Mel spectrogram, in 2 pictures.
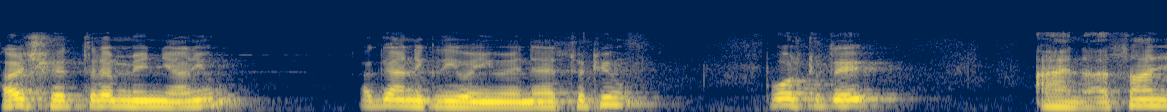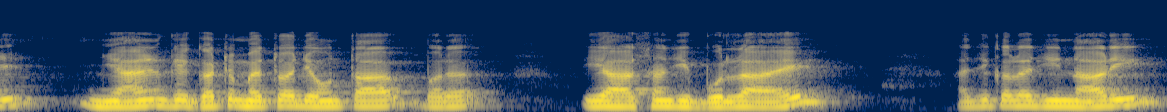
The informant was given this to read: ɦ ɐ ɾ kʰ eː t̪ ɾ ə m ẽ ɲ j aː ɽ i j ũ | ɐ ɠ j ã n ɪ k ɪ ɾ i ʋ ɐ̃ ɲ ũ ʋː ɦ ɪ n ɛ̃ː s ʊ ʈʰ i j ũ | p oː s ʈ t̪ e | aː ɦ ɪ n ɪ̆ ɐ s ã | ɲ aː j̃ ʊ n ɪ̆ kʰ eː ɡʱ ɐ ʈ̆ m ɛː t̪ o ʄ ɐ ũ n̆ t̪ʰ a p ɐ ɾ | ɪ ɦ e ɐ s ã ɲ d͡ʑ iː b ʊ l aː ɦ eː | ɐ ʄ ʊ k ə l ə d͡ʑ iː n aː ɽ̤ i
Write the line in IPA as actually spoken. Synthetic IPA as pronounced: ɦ ɐ ɾ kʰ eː t̪ ɾ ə m ẽ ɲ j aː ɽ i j ũ | ɐ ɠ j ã n ɪ k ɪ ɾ i ʋ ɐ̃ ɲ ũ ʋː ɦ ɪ n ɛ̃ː s ʊ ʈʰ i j ũ | p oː s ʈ t̪ e | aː ɦ ɪ n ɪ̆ ɐ s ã | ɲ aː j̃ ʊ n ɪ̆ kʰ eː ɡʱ ɐ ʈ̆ m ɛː t̪ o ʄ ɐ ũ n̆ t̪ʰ a p ɐ ɾ | ɪ ɦ a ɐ s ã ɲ d͡ʑ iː b ʊ l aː ɦ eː | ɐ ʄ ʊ k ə l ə d͡ʑ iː n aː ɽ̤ i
